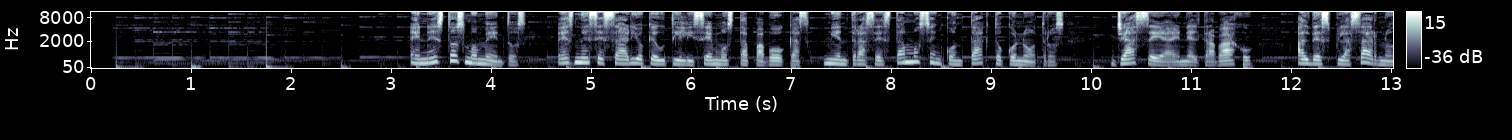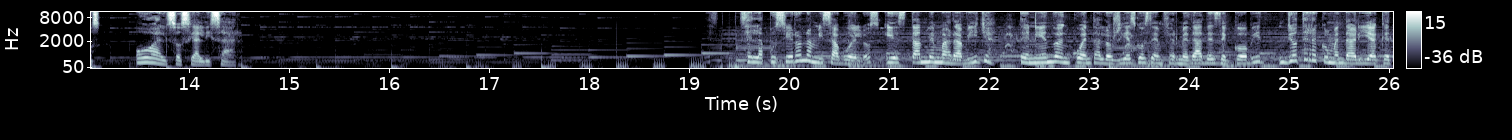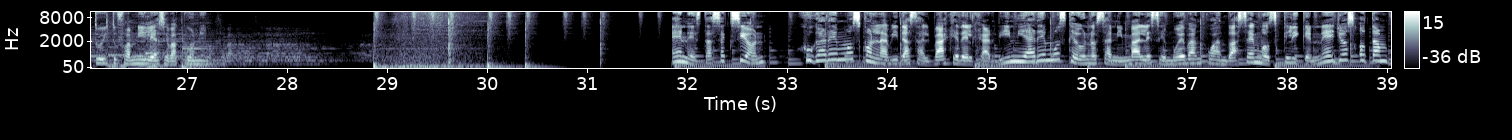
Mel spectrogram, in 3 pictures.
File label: Spanish elearning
